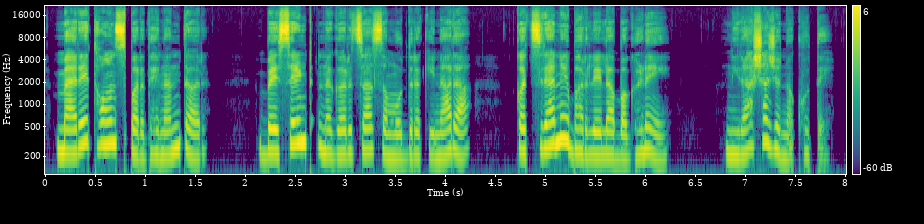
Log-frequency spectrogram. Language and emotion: Marathi, sad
